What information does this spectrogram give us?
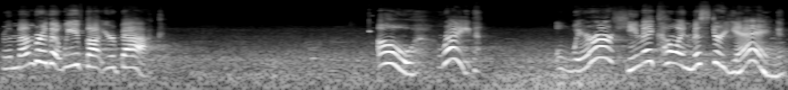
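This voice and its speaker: A woman voicing a cheerful, excitable young girl adventurer in a video game, bubbly and self-deprecating, with game music behind. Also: very high voice, slow pace, long pauses, background noise, heavily acted. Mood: encouraging.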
